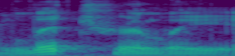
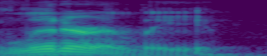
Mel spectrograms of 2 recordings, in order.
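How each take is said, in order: First: It is said in an English accent. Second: It is said in an American accent. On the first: "in England they say literally" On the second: "instead of literally"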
